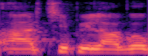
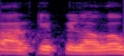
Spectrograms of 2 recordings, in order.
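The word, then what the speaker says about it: archipelago: देखो कई लोग आर्चीपिलागो बोलते हैं, कई लोग आर्कीपिलागो बोलते हैं, तो प्रोनाउंसिएशन आप देख लीजिएगा इसमें एग्जैक्टली लोग क्या करते हैं।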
